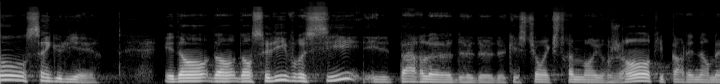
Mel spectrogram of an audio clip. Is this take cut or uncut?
uncut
